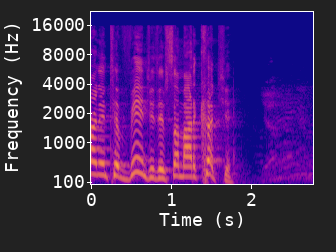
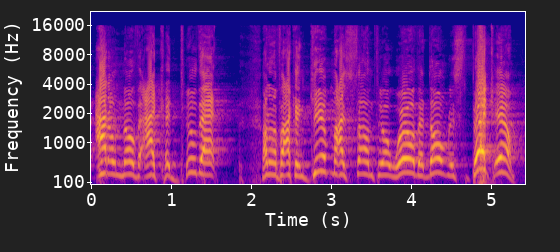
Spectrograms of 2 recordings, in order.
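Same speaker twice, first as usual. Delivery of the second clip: quoting the evangelist; 6 semitones higher, 10 dB louder than usual. Retold or imitated. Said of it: "She said".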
